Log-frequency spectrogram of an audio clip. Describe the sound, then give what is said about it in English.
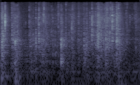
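Crinkly rustling of a container of double-stuffed cookies being opened, a continuous run of soft, papery crackles with a few sharper crinkles, with no talk. “Apologies for the rustling as I open the container.”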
